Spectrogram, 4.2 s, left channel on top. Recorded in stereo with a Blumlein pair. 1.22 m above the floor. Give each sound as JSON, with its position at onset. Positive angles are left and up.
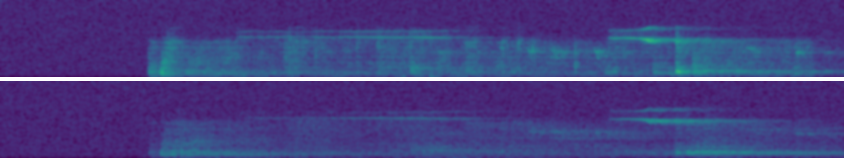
{"t": 0.7, "sound": "a squeak", "azimuth_deg": 40, "distance_m": 2.5}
